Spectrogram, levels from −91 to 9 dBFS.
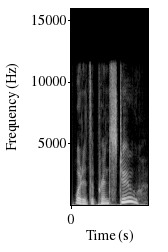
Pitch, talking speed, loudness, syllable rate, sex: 220 Hz, 260 wpm, -15 LUFS, 6.3 syllables/s, female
